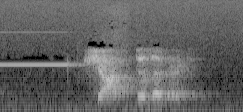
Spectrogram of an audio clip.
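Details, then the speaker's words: AED training demonstration, after the shock is delivered: a steady electronic tone, then the defibrillator's synthetic voice prompts "it is safe to touch the patient, begin CPR". "and now listen to what it says it is safe to touch the patient begin CPR for help with CPR begin CPR without hesitation begin CPR"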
